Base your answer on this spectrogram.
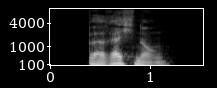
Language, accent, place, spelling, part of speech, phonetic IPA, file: German, Germany, Berlin, Berechnung, noun, [bəˈʁɛçnʊŋ], De-Berechnung.ogg
- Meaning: 1. calculation 2. computation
